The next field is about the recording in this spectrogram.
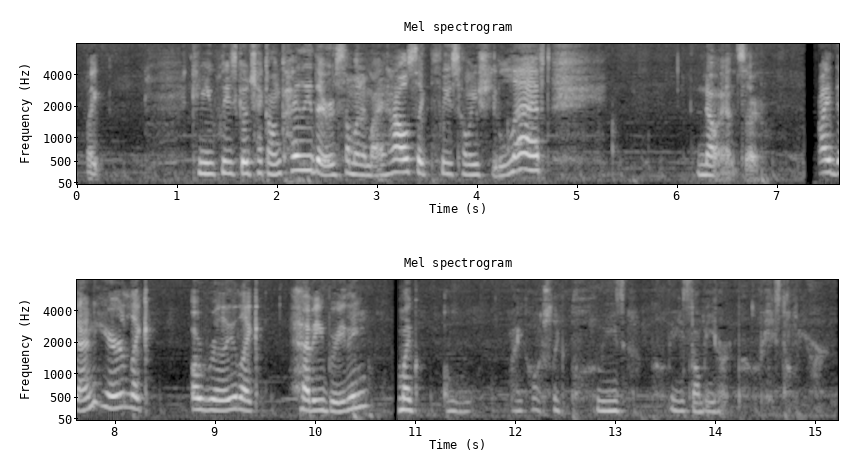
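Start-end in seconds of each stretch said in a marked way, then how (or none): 11.3-15.1 mock-scared, frightened, much quieter voice. Retelling hearing an intruder in the house, acting out a scared plea. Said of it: "I was so scared".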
